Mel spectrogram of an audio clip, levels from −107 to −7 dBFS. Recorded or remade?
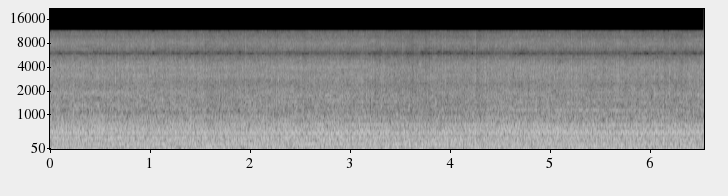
remade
